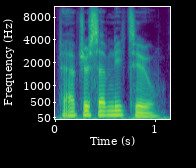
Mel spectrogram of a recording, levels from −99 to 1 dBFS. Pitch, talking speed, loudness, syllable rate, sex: 115 Hz, 155 wpm, -16 LUFS, 6.1 syllables/s, male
